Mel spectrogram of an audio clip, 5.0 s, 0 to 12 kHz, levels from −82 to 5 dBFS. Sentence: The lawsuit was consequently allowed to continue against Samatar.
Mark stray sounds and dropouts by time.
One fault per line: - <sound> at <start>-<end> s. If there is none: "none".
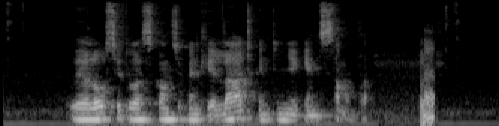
- laugh at 4.2-4.4 s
